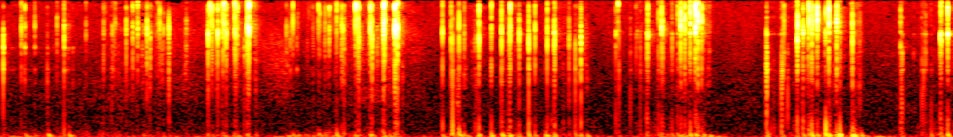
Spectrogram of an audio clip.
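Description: Long black acrylic nails scratch along the sides and top of a solid, medium pink twisted-ridge wax pillar candle. The result is a dense run of quick, dry scratching strokes with bright, hissy highs and soft low thuds, the strokes swelling and easing in uneven bursts.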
